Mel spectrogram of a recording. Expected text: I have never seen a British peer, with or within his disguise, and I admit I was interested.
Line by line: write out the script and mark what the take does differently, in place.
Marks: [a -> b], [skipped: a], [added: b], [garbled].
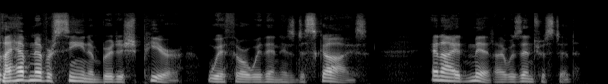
I have never seen a British peer, with or within his disguise, and I admit I was interested.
